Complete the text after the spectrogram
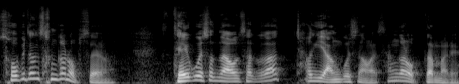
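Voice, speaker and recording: A man talking at a very fast pace, in a very clean recording with a silent background. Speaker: science author. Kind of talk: conversational interview. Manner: animated.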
